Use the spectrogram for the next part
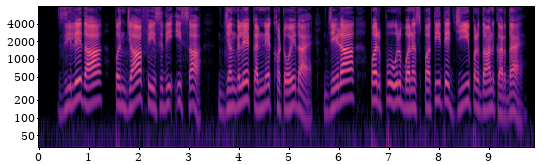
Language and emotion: Dogri, neutral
